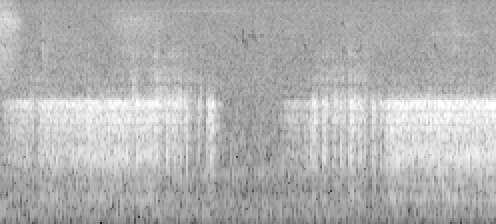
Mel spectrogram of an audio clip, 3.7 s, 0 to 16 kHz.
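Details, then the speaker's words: Yaesu FT-101B HF transceiver on 40 meters: receiver hiss cuts out and crackles back as the chassis is flexed after switch cleaning; intermittent receive dropout, suspected dirty board connections. "here kind of cutting out then we're not picking up nothing on 40 meters at the moment so hear that as i flex the chassis um so there is definitely a intermittent connection somewhere and it's probably in these uh boards"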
